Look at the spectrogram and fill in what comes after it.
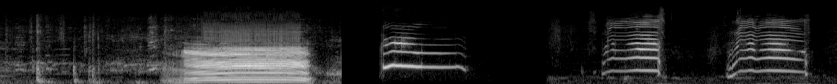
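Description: A cow mooing once in a long low call, followed by a cat meowing three times.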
